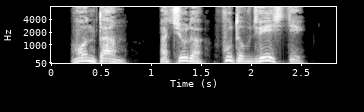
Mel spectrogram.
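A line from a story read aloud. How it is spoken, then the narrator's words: Whisper. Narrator (Russian): прошептал он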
